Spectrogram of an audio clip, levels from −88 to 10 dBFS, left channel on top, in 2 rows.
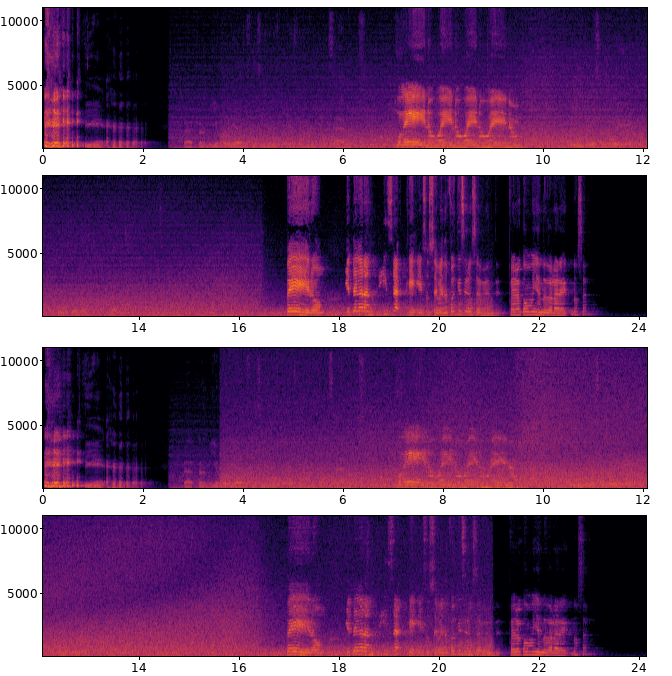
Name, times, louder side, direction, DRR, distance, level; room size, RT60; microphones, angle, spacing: voice 1, 0.0-0.8 7.0-9.6 16.9-17.7 18.1-23.0, left 4 dB, 60° left, 9 dB, 1.4 m, -26 dB
voice 2, 0.8-2.1 2.8-7.1 10.2-12.0 12.4-13.7 14.2-14.9 17.4-18.2 18.5-19.0, right 1 dB, 10° right, 8 dB, 1.2 m, -38 dB
sound 1, 2.5-16.5, left 1 dB, 35° left, 3.6 m, -43 dB
sound 2, 3.5-21.1, right 3 dB, 75° right, 1.1 m, -34 dB
30.0 x 12.5 x 7.0 m, 0.84 s
head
